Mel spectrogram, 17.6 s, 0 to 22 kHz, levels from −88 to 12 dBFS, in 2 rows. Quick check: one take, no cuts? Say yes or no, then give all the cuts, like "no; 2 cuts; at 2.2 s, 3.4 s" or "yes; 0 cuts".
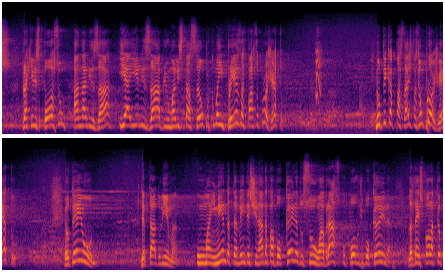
yes; 0 cuts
